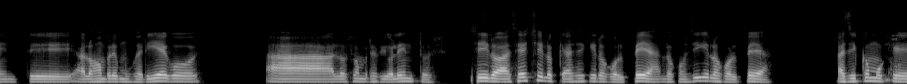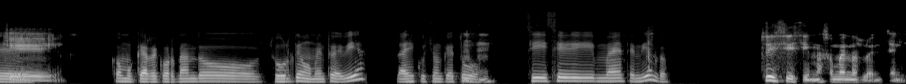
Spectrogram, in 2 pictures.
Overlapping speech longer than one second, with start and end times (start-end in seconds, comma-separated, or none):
none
